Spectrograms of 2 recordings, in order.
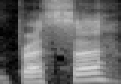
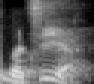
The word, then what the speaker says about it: Brescia: Breccia? How do you pronounce that? I think it's Brescia. Brescia? Yeah. I've heard it pronounced Brescia, though.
